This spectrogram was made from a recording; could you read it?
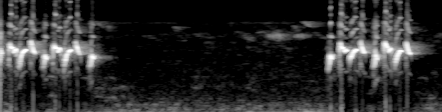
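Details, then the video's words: Sooty-headed bulbul, young, from forest habitat, singing its own natural song: two bouncy phrases of quick fluty notes, each about a second long, separated by two seconds of silence. "suara kutilang muda hutan gacor suara asli tanpa isian"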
